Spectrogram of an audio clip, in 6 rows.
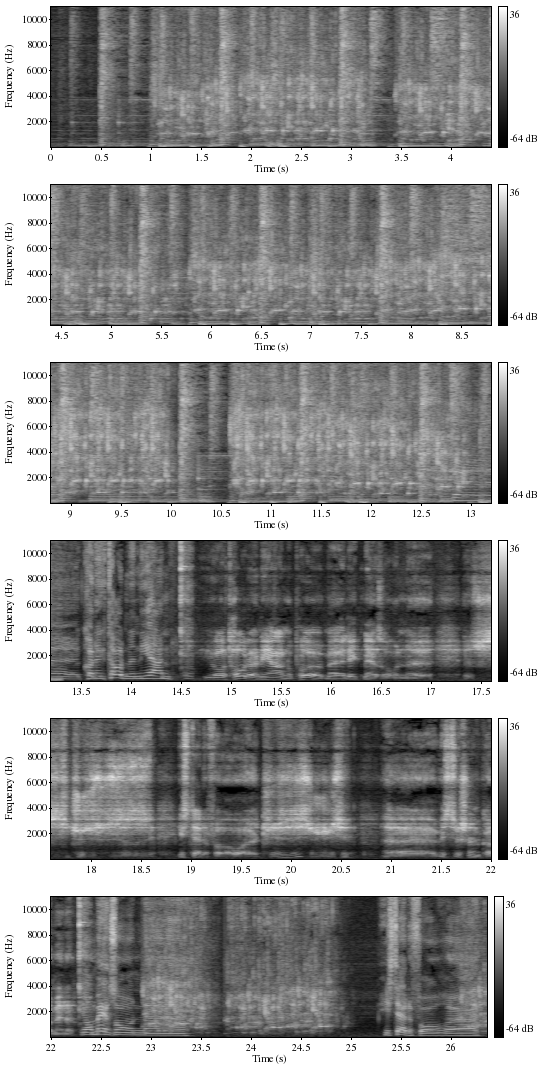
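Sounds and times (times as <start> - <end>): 
urine trickling onto glasses and spoons, resonating: 1.0 - 13.2, 22.9 - 25.0, 26.0 - 26.3
speech: 13.6 - 18.2, 18.9 - 23.7, 25.3 - 26.3.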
